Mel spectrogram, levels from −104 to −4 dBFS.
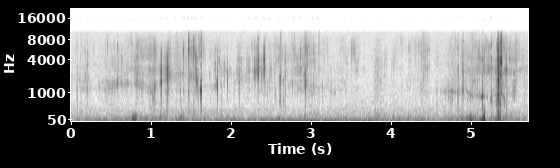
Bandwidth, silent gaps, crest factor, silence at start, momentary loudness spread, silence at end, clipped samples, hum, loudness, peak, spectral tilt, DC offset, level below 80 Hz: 16.5 kHz; none; 36 dB; 0.05 s; 29 LU; 0 s; under 0.1%; none; -43 LUFS; -12 dBFS; -1 dB/octave; under 0.1%; -58 dBFS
